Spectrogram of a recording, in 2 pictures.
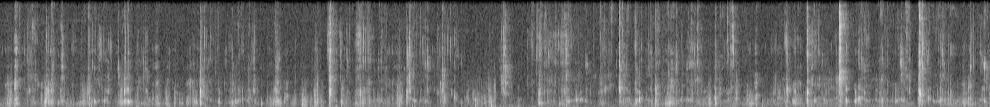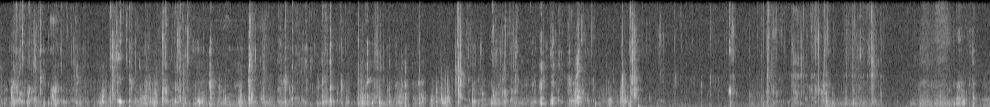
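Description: Close-miked chewing of hamburger-shaped gummy candy: a dense run of short mouth clicks and smacks, with a brief lull a few seconds before the end and then a bite into a small burger gummy.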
